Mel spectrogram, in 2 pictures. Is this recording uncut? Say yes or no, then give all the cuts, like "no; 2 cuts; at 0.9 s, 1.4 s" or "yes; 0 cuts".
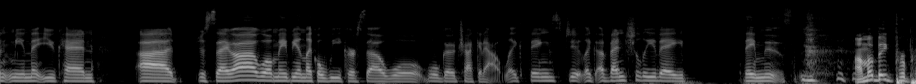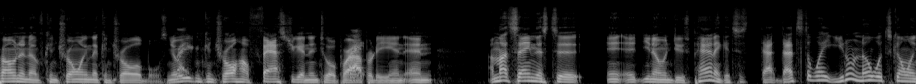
yes; 0 cuts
